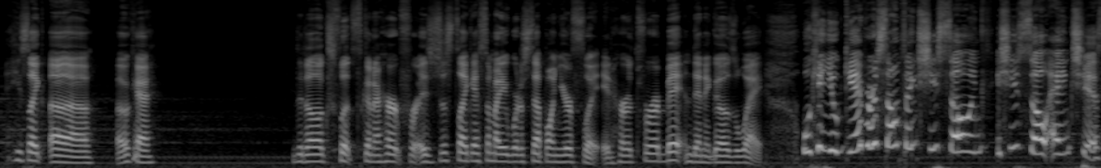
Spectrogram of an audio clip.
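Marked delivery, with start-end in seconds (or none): 8.0-11.0 very high, frantic, flipping-out woman's voice. Retelling a lady pleading with the vet about her dog, imitating a frantic woman. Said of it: "this lady was flipping out about this dog".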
